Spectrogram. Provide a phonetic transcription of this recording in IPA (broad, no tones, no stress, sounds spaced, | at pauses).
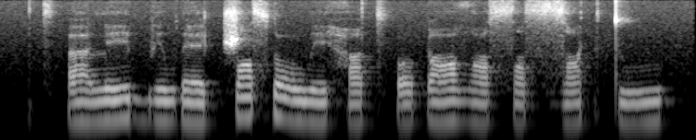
t͡sʼ a l e b e w ɾ ɛ t͡ʃ i sˤ ɾ u w e h ɑ t͡sʼ ɔ ɠ ɑ ðˤ ɑ sˤ e sˤ zˤ a k t u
